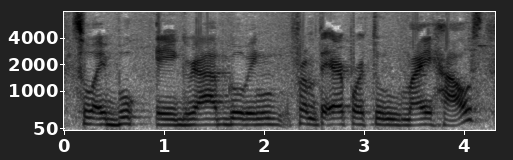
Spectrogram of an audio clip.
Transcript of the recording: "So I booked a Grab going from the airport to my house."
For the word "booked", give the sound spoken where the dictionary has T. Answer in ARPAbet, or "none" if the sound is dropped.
T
